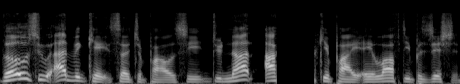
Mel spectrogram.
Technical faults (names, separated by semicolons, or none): playback stall; time-compressed catch-up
